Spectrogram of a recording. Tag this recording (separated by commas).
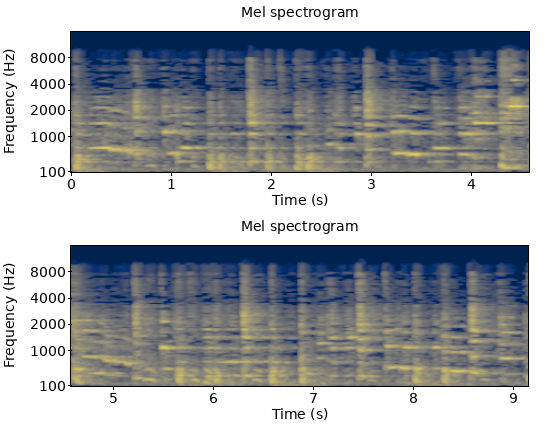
Classical music, playing flute, Music, Musical instrument, Beatboxing, Flute, woodwind instrument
